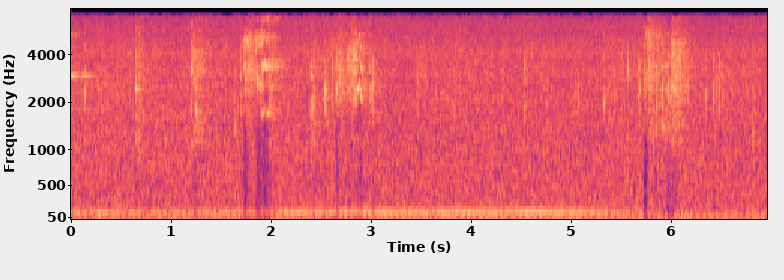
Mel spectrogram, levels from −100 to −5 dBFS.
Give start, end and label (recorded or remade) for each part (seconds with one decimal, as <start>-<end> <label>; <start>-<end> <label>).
0.0-7.0 recorded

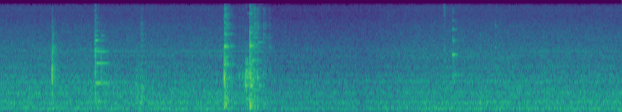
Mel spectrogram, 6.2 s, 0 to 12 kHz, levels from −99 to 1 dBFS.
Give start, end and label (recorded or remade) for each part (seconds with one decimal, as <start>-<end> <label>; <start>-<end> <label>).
0.0-6.2 recorded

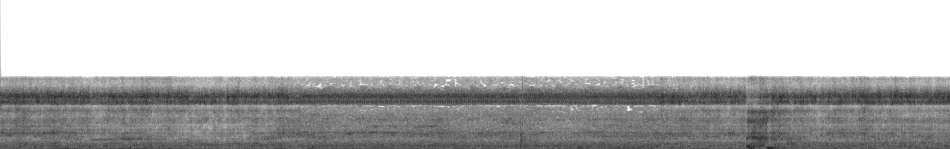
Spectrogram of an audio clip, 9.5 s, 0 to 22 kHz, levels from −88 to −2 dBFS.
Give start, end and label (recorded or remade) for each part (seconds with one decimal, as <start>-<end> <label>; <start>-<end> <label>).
0.0-3.0 remade; 3.0-6.6 recorded; 6.6-9.5 remade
